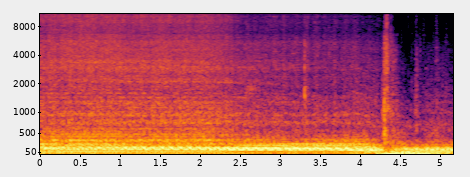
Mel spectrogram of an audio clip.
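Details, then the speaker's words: K5 Blazer with 5.3 LS after intake gasket replacement for hard morning starts, cold start after sitting overnight: deep, uneven loping idle like a big cam, though none is fitted; cause unclear. "it sound like it's got a huge cam in it, which it does not."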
